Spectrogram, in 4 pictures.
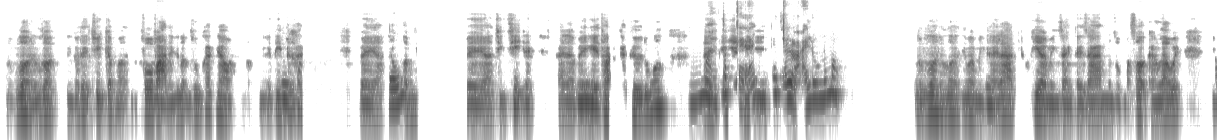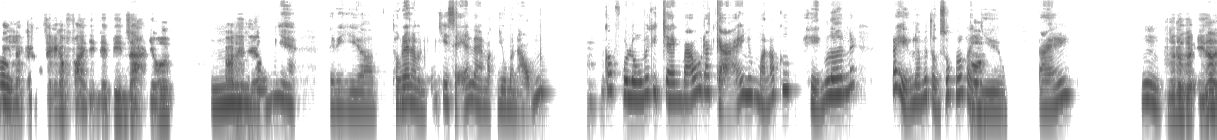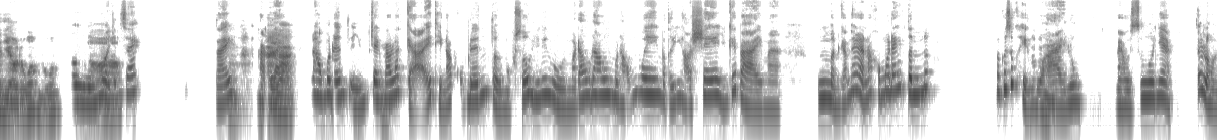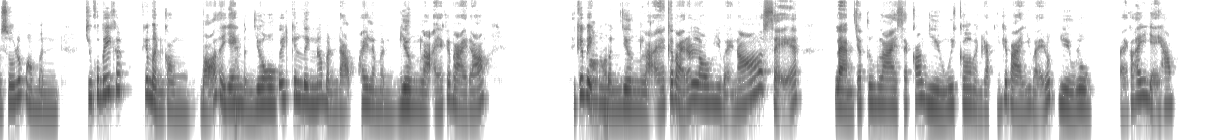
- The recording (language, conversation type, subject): Vietnamese, unstructured, Bạn có lo ngại về việc thông tin sai lệch lan truyền nhanh không?
- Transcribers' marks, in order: tapping; other background noise; static; distorted speech; other noise; in English: "follow"; in English: "share"; in English: "link"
